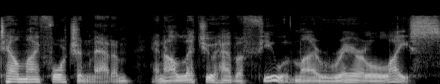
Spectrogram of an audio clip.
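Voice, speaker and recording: A man puts on a gruff character voice with a very deep, low pitch. He keeps a moderate pace. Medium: read story. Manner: gruff, rude, swaggering.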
